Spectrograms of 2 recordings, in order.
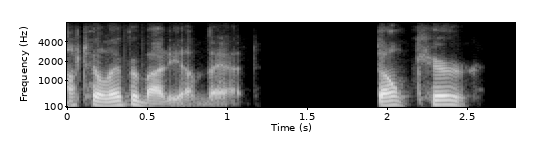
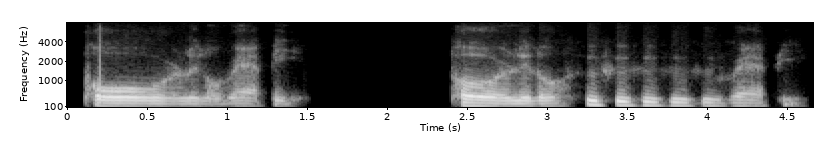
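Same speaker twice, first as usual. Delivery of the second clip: mock pity. Mocking a jailed rival.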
